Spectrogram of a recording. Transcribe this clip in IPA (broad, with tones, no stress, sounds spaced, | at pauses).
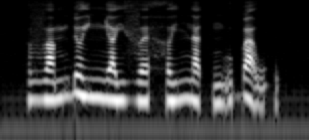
v a˨˦ m ɗ ə˧ j ɲ a˧ j v ɛ˨˦ h ə˨˦ j n a˨˩ t̚ ŋ ṵ˧˥ ɓ a̰˧˨ w ʔ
